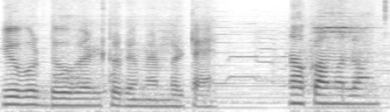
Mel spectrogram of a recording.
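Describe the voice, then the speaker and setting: A woman's voice: a bass voice, fairly quick, lo-fi sound, soft background music. A woman with an Indian accent giving casual live game commentary as a streamer. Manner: switches between English and Hindi. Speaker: game livestreamer.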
